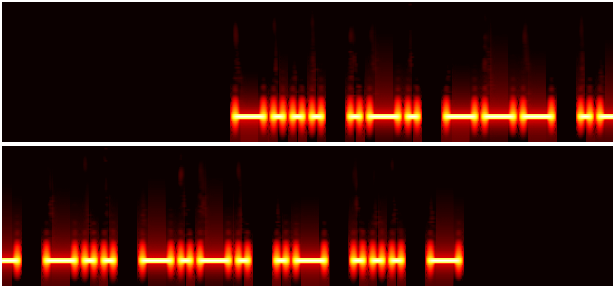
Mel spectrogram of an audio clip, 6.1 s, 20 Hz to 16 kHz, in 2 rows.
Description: Morse code, heard as a keyed tone, about 25 wpm, 700 Hz. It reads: BROADCAST
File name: practice / 25wpm / 9 Letter Words - First 3 Letters Given - 25wpm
